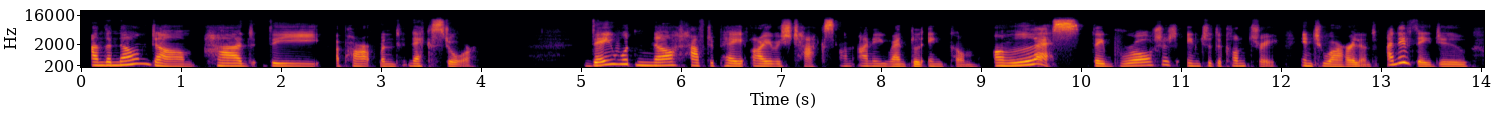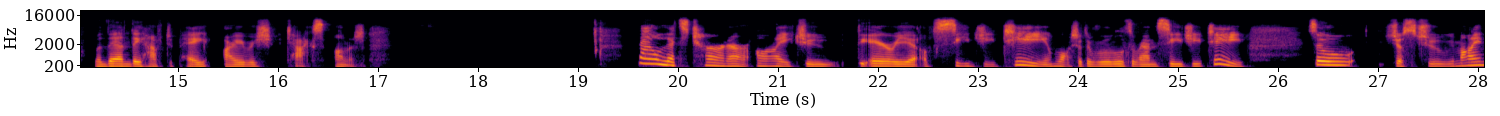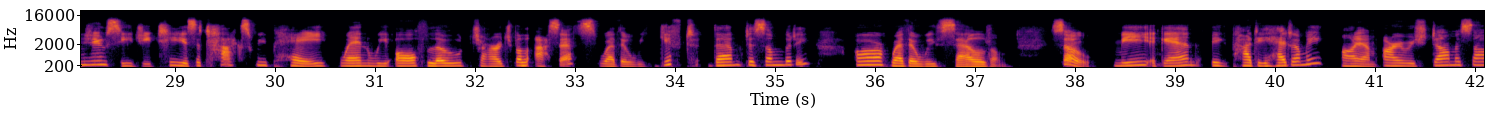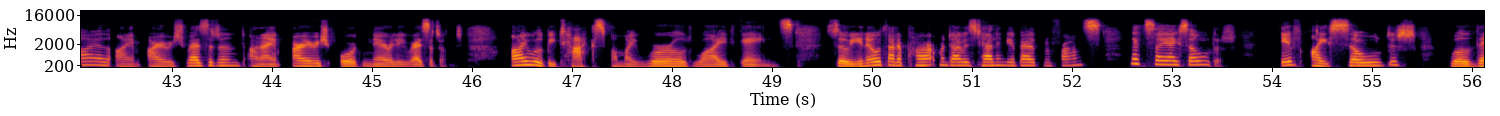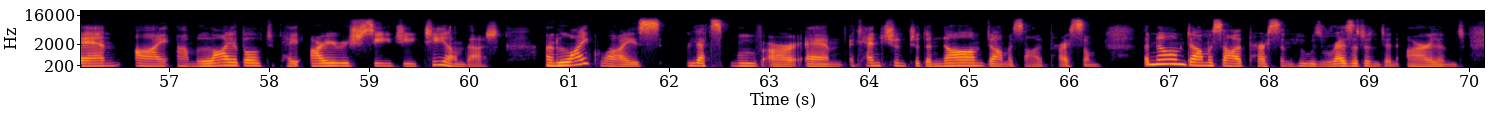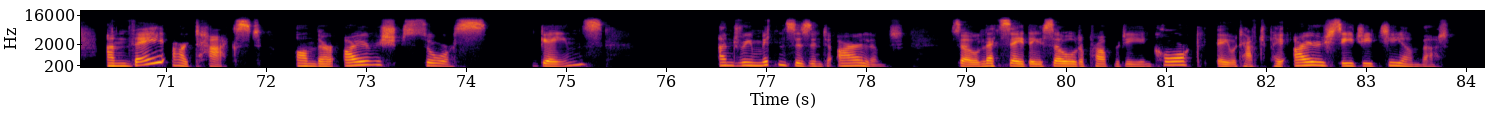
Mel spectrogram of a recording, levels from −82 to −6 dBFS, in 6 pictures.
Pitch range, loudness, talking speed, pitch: 160-215 Hz, -25 LUFS, 145 wpm, 180 Hz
